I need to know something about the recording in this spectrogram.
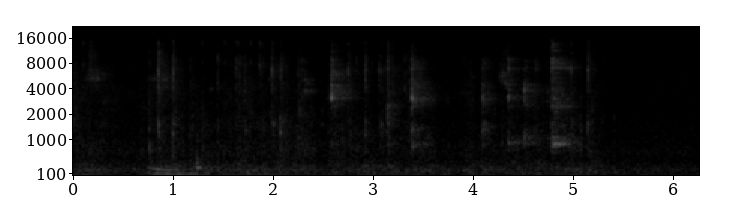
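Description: Computer keyboard and mouse being operated: an irregular run of light key and button clicks that stops about five seconds in.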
